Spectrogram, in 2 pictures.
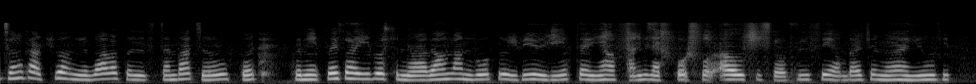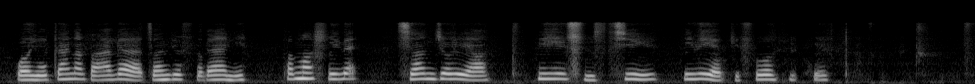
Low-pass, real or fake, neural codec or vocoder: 7.2 kHz; fake; codec, 16 kHz, 0.5 kbps, FunCodec, trained on Chinese and English, 25 frames a second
